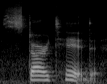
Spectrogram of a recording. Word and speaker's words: started: So, for example, start becomes started. It has an iid sound. It's not an ed sound, but an id sound.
